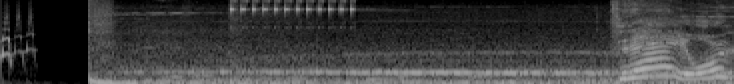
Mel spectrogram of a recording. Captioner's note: wind howls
